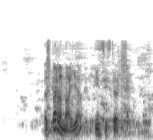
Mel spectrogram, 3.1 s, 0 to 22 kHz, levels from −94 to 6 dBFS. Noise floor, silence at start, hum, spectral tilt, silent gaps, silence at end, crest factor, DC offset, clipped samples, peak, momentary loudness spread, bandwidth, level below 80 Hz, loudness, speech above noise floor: -67 dBFS; 0.9 s; none; -6 dB/octave; none; 0.05 s; 20 dB; under 0.1%; under 0.1%; -4 dBFS; 16 LU; 8 kHz; -64 dBFS; -23 LUFS; 44 dB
